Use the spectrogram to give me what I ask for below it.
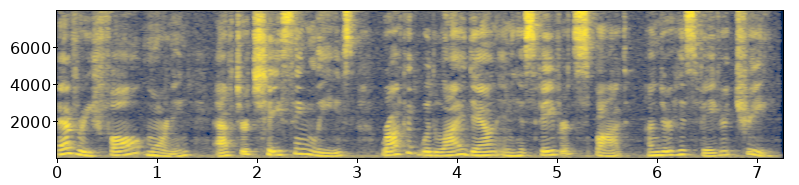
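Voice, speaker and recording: A woman's voice: mid-range voice, lively intonation, normal speed, few pauses, darkish tone, a little hiss or hum, rough recording. A woman schoolteacher reading a children's picture book aloud, informally thinking aloud and wondering as she goes.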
